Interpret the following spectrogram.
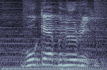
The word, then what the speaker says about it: vocabulary: Vocabulary. Vocabulary. The correct pronunciation is vocabulary.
